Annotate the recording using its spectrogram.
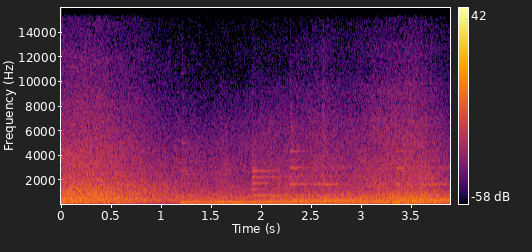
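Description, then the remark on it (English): Steady roaring surf of ocean waves with white crests breaking and rolling over each other onto a wide, long sandy beach, a broad continuous rush with no distinct individual breaks, accompanied by faint low tonal hums and wind in the background. “Hear the roaring sound of the ocean, waves breaking with white crests rolling gently over each other.”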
